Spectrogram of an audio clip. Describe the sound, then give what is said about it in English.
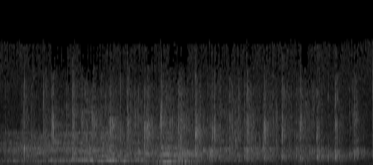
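A crowd applauds a preacher steadily for several seconds, many hands clapping in a dense, even patter with a low constant hum underneath and a few faint murmurs. “Now, from now on, if you like what I say, don't clap, throw money.”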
